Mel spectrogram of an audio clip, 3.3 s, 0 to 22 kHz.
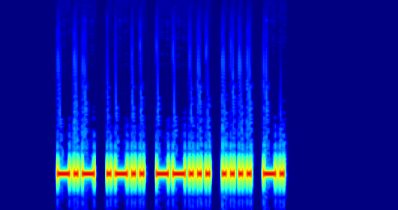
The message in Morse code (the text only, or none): KL7HN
